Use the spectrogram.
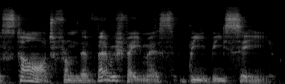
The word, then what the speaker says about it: BBC: Let's analyse these words, and we will start from the very famous BBC. Can you hear a difference between BBC and BBC News? You will have noticed that I shifted the stress.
